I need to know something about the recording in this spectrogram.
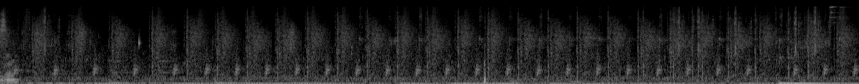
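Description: A weapon whooshes in quick, steady repeated swings.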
